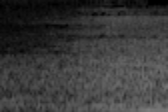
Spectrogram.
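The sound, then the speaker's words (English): A powerful car engine roars past, its deep rumble rising in pitch and swelling louder over a second or so. No one speaks. “That's a badass car you guys just heard fucking going by there.”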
